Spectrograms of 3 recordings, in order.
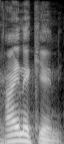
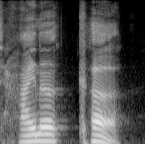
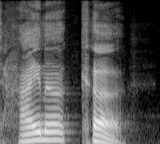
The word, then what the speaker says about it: Heineken: Heineken, you're saying it wrong. It's Heineken. It's Heineken. That K-E-N is pronounced K in Holland.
